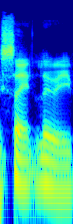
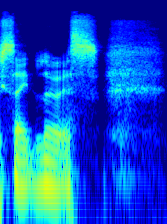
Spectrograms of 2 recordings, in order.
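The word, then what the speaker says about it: St. Louis: funny enough St Louie which I'm calling St Louie because that's the French pronunciation but it's actually St Louis so apologies to Americans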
